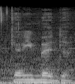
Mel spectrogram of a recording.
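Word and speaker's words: Ganymed: is 1036 scan mead kenny mead at g-a-n-y-m-e-d getting med getting mad that's pretty how it's pronounced getting med this asteroid is about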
